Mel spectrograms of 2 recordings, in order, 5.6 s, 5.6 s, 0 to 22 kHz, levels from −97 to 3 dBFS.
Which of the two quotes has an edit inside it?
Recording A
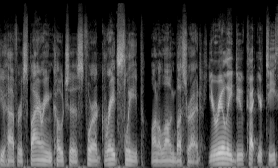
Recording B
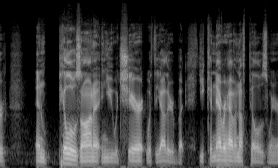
A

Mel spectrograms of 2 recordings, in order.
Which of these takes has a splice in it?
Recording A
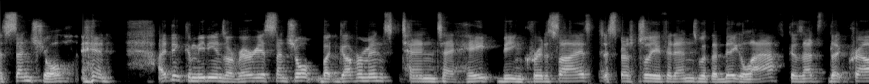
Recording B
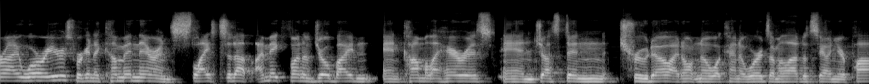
B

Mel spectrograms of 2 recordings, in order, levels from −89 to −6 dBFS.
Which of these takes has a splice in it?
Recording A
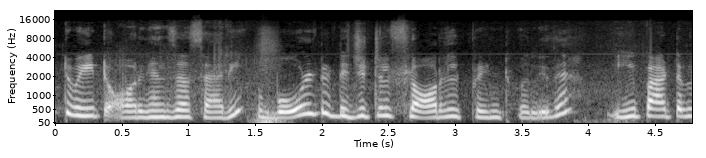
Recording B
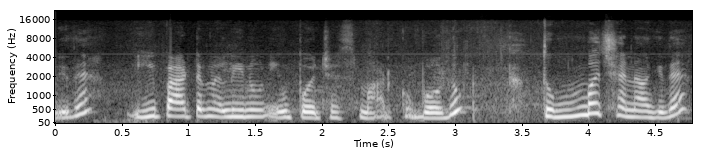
A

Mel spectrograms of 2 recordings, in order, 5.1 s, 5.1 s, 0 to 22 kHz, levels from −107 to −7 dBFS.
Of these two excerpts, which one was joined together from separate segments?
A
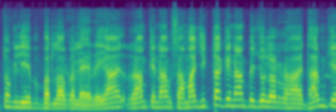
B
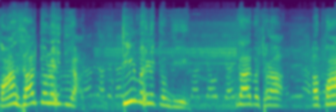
B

